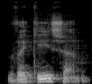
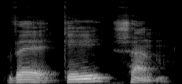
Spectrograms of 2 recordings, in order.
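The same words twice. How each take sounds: First: Said in the usual way. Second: "vacation" slowly as va, ca, tion; split into syllables. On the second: Shown as a demonstration. Teacher showing children three syllables, "vacation" split slowly. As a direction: say "vacation" in three separate beats. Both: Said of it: "كلمات فيها تلات مقاطع صوتية".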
